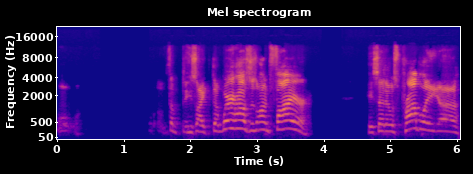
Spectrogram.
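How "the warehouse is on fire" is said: shouting captain voice, higher pitch. Voicing a ship captain who spots a warehouse fire: captain yelling. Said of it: "the captain on the ship yells".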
